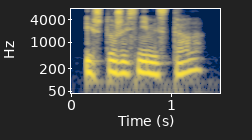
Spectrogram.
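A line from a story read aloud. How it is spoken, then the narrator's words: Quiet question. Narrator (Russian): тихо спросила Зина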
